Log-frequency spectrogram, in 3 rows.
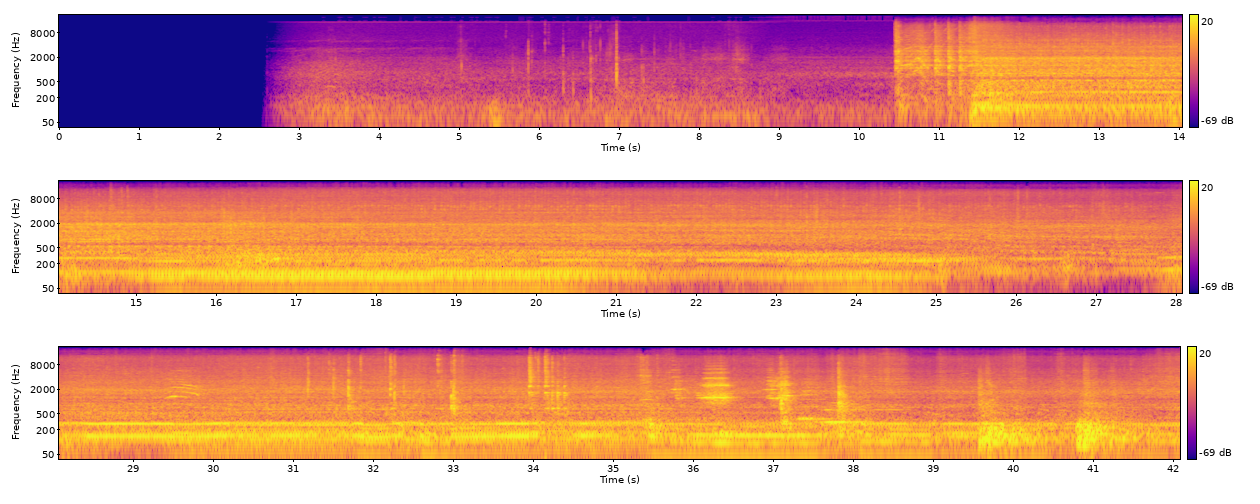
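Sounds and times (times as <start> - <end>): car engine cranking: 10.4 - 42.0
car engine idling: 10.4 - 42.0.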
